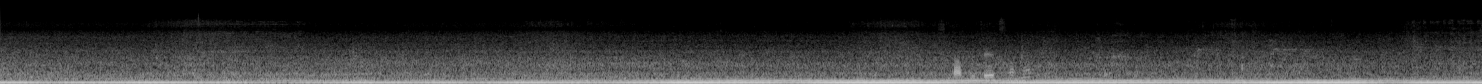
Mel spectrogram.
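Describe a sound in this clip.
A jet engine roars steadily as an airliner taxis away.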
